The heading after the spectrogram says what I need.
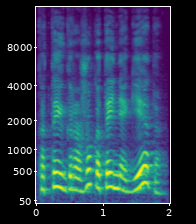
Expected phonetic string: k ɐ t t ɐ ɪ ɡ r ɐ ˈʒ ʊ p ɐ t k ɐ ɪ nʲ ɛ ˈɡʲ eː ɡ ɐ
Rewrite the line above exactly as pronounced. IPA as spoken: k ɐ t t ɐ ɪ ɡ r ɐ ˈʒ ʊ k ɐ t t ɐ ɪ nʲ ɛ ˈɡʲ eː d ɐ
